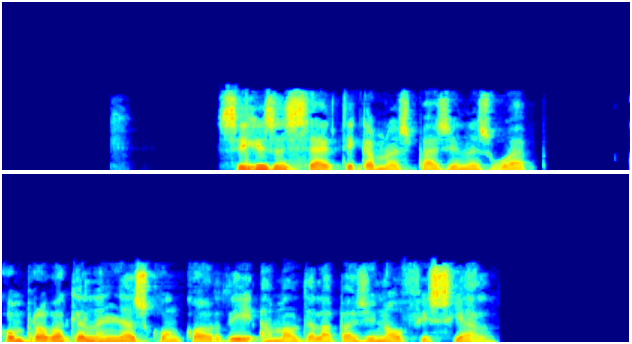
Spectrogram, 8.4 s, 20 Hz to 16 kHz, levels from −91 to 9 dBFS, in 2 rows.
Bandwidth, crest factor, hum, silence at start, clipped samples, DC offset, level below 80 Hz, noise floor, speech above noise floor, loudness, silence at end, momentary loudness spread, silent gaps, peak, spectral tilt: 8 kHz; 18 dB; none; 1.45 s; under 0.1%; under 0.1%; -52 dBFS; under -90 dBFS; over 72 dB; -19 LUFS; 0.9 s; 9 LU; 3.64-4.17 s; -2 dBFS; -4.5 dB/octave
